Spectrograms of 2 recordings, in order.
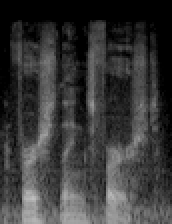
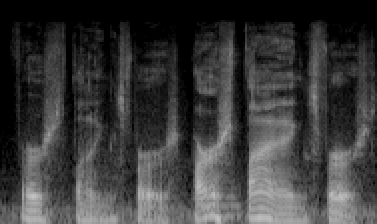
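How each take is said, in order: First: Said in the usual way. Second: Slow, stretched-out Southern accent; exaggerated Alabama accent. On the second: Shown as a demonstration. Streamer showing how people think they talk down here, hammed-up Southern accent. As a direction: stretch THINGS into a drawn-out Southern "thangs". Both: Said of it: "That's how they say it down here".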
